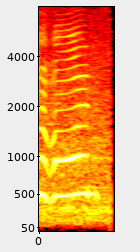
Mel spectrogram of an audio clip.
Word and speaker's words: Siobhan: It's like Siobhan. It's Siobhan, right? Like Yvonne? It's S-I-O-B-H-A-N. I think it's Siobhan.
